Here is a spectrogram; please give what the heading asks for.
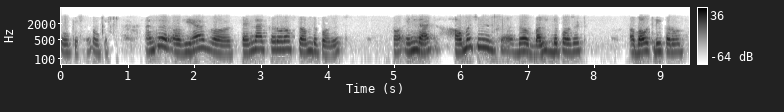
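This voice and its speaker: A man's voice: high voice, moderate pace, breathy edge. A man with an Indian accent calling in as an analyst, politely asking questions over the phone. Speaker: analyst caller. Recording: narrow tinny phone line.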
